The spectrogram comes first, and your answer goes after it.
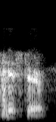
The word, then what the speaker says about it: Hister: The second is Hister. Now, Hister is an interesting code because Hister is the Easter with a silent H in some languages, and it's the Danube.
